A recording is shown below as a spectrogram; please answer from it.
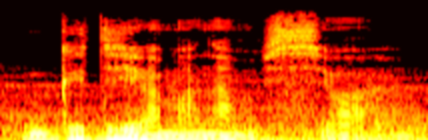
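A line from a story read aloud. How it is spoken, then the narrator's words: Sudden resolute hiss. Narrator (Russian): вдруг прошипел наместник, словно только что пришел к какому-то весьма непростому решению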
